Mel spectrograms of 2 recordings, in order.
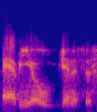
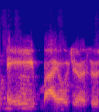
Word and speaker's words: abiogenesis: She was calling abioenesis. Yeah, I heard it. I don't know. Abiogenesis.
